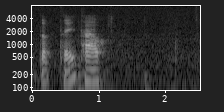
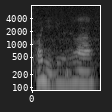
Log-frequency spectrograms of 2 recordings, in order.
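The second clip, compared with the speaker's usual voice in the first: much softer, hushed repeat of the question; gently repeating the question much more quietly; 5 semitones lower, 17 dB quieter, faster than usual. Real, not acted. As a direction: ask again, barely above a breath.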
